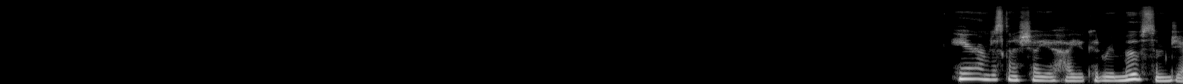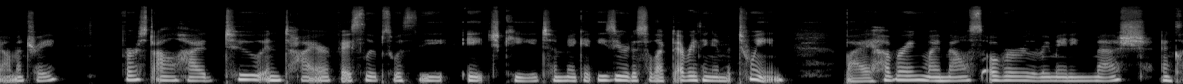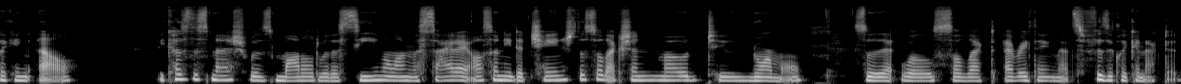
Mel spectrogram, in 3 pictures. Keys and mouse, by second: 1.7 middle click, 3.0 a, 4.2-6.1 drag, 7.0 middle click, 7.2 Delete, 7.7 shift+click, 10.9 alt+click, 16.2 h, 17.3 shift+click, 18.7 alt+click, 20.5 h, 23.1 l, 23.9-25.9 drag, 28.3 click, 31.4-33.2 drag, 33.7 Delete.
